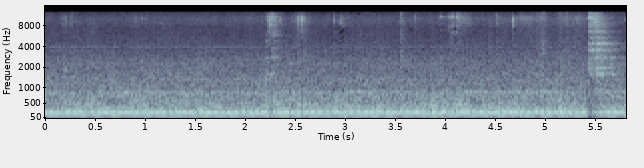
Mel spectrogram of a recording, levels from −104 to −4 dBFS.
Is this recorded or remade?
recorded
